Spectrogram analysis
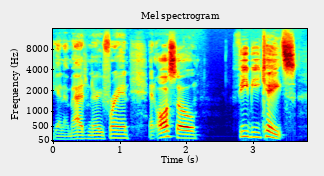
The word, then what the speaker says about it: Phoebe: And I had my little brain could not fucking wrap around why the fuck Phoebe is supposed to sound like Phoebe.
